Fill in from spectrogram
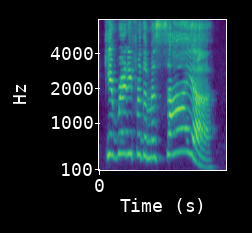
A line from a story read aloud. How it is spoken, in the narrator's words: exclaimed John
